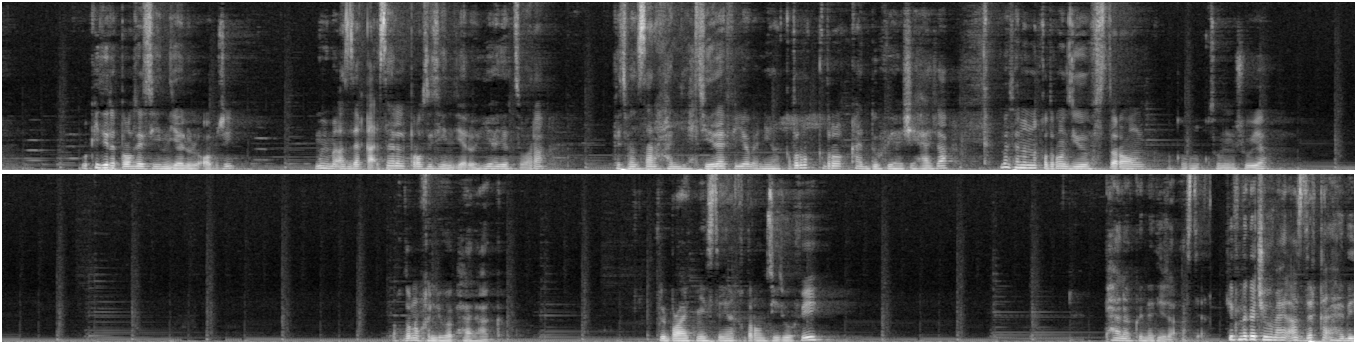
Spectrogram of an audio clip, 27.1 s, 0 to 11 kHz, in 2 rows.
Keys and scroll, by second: 4.0 ctrl+space, 6.1 ctrl+space, 7.7 ctrl+space, 25.5 ctrl+space.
